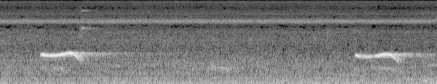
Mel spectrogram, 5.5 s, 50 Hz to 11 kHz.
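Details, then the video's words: Bukit Batok East recording of an Asian koel, 14 September 2021: two clear rising whistles about four seconds apart, each with a short hooked ending, over a steady high hum and faint background birds. "Asian Koel - Song Recording"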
